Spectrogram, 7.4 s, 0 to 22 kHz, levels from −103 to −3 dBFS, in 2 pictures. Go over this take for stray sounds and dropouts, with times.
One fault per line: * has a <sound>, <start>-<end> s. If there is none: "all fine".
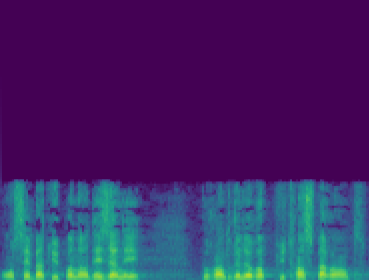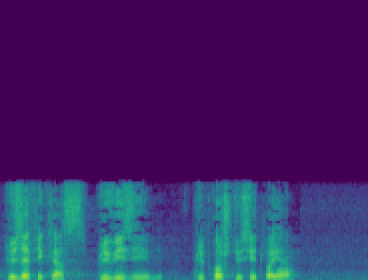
all fine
